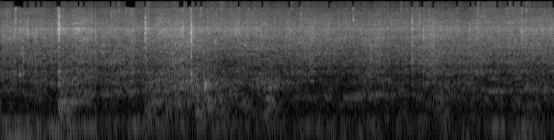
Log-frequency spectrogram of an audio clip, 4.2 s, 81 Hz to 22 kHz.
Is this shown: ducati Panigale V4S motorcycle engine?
no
